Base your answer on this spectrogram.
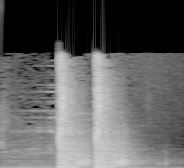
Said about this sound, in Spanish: Cuando yo iba allá en el puente, escuché dos disparos.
